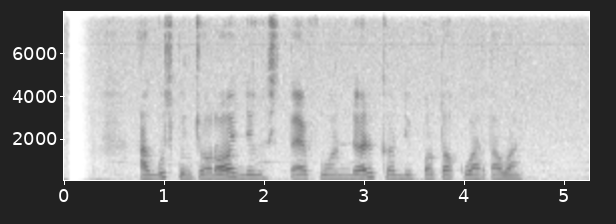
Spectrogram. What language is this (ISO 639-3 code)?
sun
